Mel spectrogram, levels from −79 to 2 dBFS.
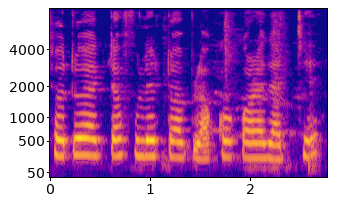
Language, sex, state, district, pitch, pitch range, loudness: Bengali, female, West Bengal, Alipurduar, 260 Hz, 240-265 Hz, -14 LUFS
